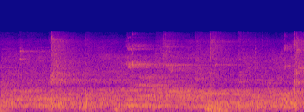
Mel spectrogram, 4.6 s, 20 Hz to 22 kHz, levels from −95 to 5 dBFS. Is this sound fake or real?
real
